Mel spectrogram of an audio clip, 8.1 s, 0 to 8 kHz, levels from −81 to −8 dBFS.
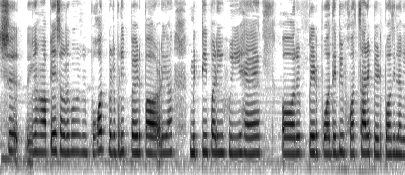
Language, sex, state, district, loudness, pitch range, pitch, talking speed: Hindi, female, Bihar, Jamui, -18 LUFS, 255-275 Hz, 265 Hz, 140 wpm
